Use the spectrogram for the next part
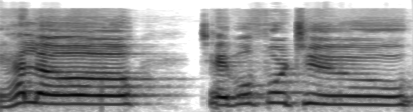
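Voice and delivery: loud, slow put-on Japanese accent, words spaced out. Retelling a restaurant visit, imitating the other speaker: imitating a japanese accent. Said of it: "You do the accent I was doing".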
